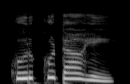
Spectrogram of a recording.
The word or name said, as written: ಕುರ್ಕುಟಾಹಿ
